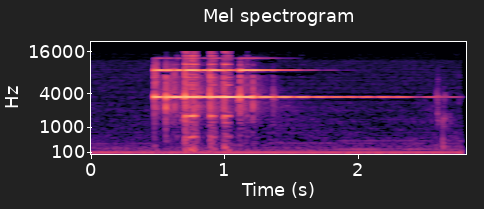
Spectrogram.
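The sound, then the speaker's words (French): A doorbell rings at a presbytery: a bright, rapid metallic trill of strikes lasting about a second, then one high tone lingers and slowly fades out. “On a sonné. Il ouvre.”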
